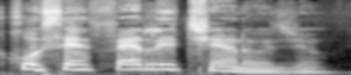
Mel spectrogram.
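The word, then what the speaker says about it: José Feliciano: 네, 호세 페 호세 펠리치아노죠. 예. 레인 들으셨어요. 어, 이런 단어가 몇 있습니다. 아까도 호세 페칠리아노라고 제가 발음을 했는데 어, 베리메닐로우도요.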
